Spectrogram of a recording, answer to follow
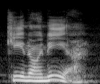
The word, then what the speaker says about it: Koinonia: Y por si acaso esta palabra tenemos comunión unos con otros, esta palabra coinonía en griego, aunque me han corregido los que hablan griego y dicen que en griego es quinonía, pero no vamos a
